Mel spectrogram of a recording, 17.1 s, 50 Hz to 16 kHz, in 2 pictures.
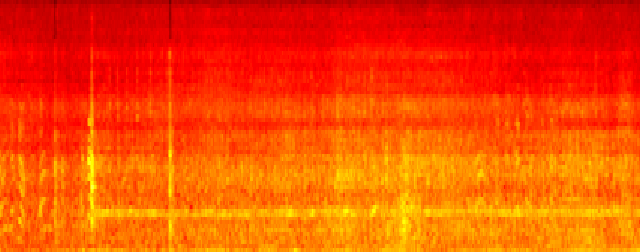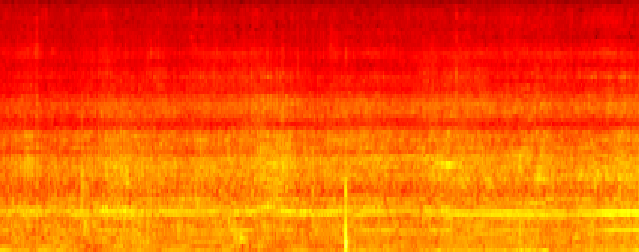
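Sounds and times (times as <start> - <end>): steady boat hum: 0.0 - 17.0
surf breaking around boat: 0.0 - 17.0.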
